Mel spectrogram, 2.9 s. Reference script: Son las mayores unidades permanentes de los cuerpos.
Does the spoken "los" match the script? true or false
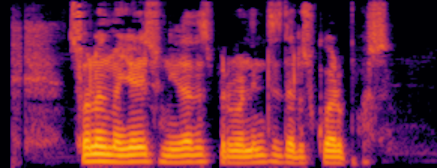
true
